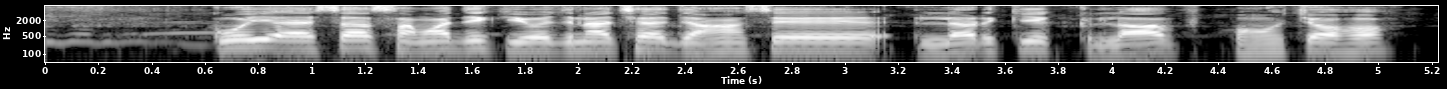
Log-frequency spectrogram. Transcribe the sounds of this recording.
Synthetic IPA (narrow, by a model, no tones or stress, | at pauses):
koːiɛːsasaːmaːd͡ʒɪkjoːd͡ʒnat͡ʃʰɛd͡ʒɐɦãselɐɾkɪklaːbʱpɐɦʊ̃t͡ʃaɦo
